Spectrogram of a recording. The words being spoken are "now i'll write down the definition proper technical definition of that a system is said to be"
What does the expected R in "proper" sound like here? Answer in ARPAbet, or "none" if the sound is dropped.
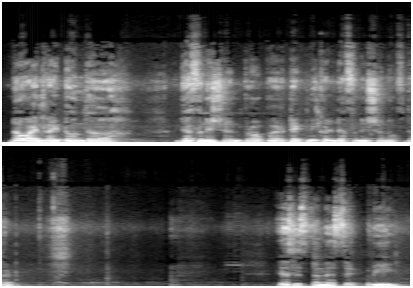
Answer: R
